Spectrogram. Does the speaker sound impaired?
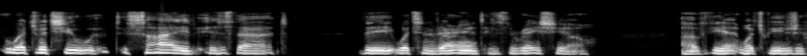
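Yes: Parkinson's; neurological disorder, hidden from others in early stages, now openly shown; needs to move about while filmed; audio hard to capture at points, partly due to movement.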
